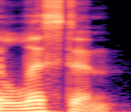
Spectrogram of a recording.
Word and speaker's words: listen: But we don't say listen. Exactly. The letter T is completely silent. It's much softer.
